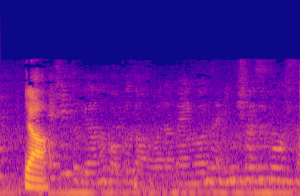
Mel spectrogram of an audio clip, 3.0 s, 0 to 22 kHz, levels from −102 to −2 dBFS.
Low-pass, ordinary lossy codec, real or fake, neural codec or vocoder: 7.2 kHz; MP3, 32 kbps; real; none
